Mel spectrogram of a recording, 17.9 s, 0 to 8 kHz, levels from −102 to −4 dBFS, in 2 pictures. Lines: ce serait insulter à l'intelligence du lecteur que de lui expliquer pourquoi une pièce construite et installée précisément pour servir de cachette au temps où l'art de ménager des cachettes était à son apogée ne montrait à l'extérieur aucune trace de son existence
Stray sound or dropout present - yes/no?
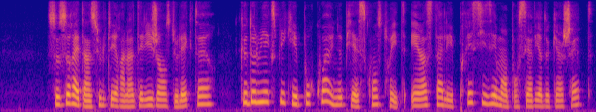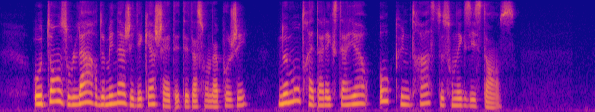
no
